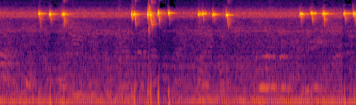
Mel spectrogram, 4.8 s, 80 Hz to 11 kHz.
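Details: Red-throated male blue-crowned hanging parrot calling out to wild birds during luring, recorded 27 August 2021. Short, piercing high notes come in bursts of two to four, repeated several times, against a constant shrill background hum.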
